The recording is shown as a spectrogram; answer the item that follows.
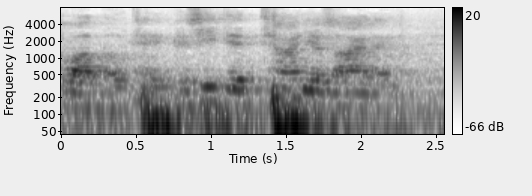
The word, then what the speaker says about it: Bottin: And people always pronounce his name wrong. It's not Bottin. It's Bottin. Okay.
